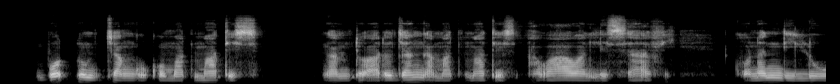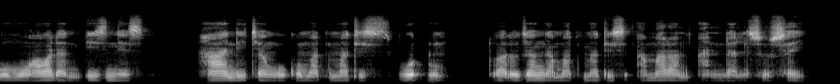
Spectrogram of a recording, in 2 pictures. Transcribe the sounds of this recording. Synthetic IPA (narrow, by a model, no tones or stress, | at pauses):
boɗːumd͡ʒaŋɡṵkɔmatmatis | ŋɡamtɔ̰a̰ɗɔd͡ʒaŋɡa̰matmatḭsawaːwanlisa̰ːfi | kʰɔnanːdiluwmɔawaɗanbisnɛs | haːndid͡ʒaŋɡukɔmatmatisboɗːum | tɔaɗɔd͡ʒaŋɡa̰matmatisamaɾanandalsɔ̰sa̰j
